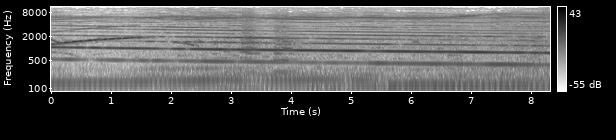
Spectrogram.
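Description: Fire truck siren sounding as the truck passes close by. It rises in pitch in the first second or so, then holds a long wail that slowly falls in pitch as it winds down, over a steady low drone.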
